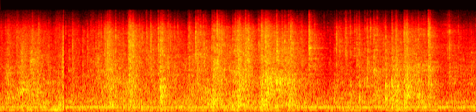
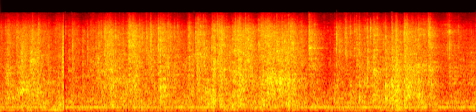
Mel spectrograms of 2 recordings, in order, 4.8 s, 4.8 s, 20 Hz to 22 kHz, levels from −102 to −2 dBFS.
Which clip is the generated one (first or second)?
first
